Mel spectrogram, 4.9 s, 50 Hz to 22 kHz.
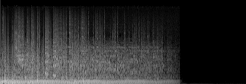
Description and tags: Casio CA110 circuit bent and fed into mic input on Mac. Trimmed with Audacity. No effects.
